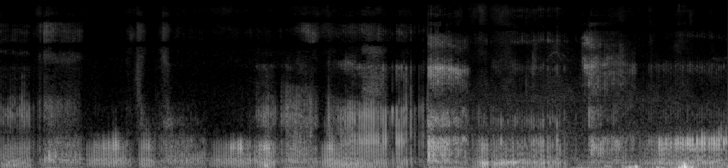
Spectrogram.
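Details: Settled on a lap indoors, Ginger the tomcat purrs as he rubs his head against a hand. A deep, continuous rumble rises and falls in breath-long cycles, broken by light brushing and fur-rubbing sounds.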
